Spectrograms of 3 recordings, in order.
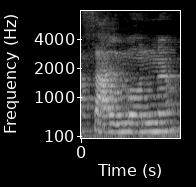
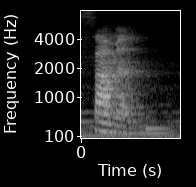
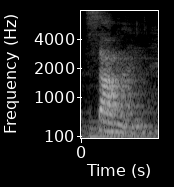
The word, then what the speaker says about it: salmon: pronunciare spesso la parola Salmon e non è Salmon ma è samon samon samon quindi la L scompare due parole che vi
